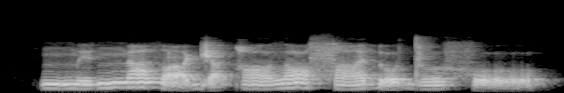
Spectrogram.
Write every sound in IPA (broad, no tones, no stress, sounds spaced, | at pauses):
ŋ͡m ɪ ŋ͡m e ðˤ ḛ ɡ ḛ q ɔ l ɔ sˤ ɛ ɗ o̰ d ʊ x o̰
